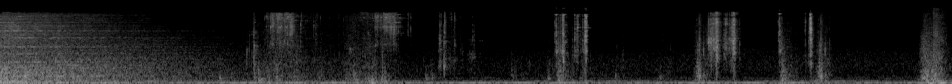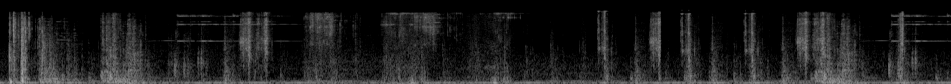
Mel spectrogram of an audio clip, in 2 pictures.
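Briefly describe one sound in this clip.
Footsteps patter quickly across a hard floor.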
